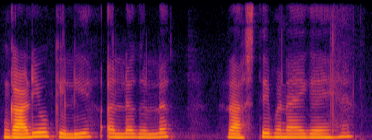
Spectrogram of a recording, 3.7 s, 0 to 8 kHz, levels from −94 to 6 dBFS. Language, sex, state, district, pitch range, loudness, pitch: Hindi, female, Haryana, Rohtak, 190-220 Hz, -19 LUFS, 200 Hz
